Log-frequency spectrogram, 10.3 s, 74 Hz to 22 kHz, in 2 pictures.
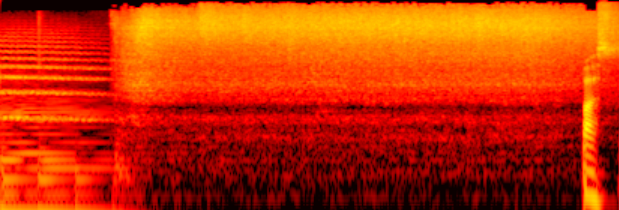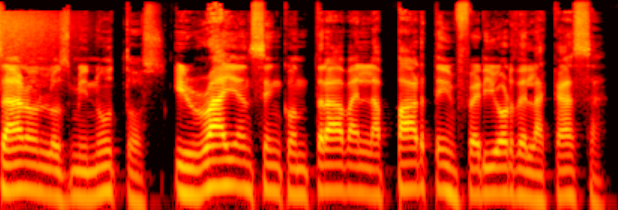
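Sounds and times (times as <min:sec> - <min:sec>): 
shower water spray running: 0:01.0 - 0:05.6
speech: 0:04.8 - 0:10.2.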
